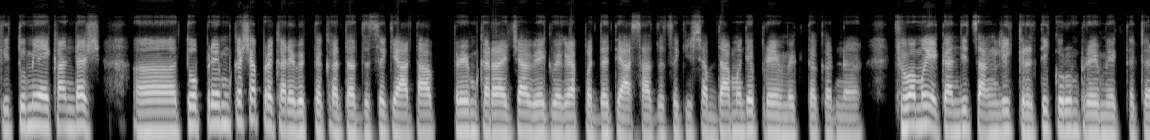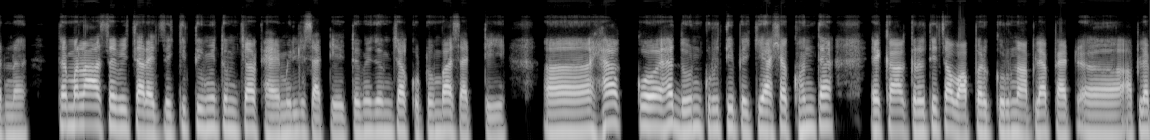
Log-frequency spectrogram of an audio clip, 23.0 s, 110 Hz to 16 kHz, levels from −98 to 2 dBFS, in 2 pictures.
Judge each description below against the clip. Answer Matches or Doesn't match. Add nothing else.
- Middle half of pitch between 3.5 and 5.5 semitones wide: Doesn't match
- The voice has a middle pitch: Matches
